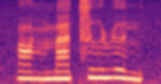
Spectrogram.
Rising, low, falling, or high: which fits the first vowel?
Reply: low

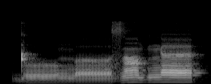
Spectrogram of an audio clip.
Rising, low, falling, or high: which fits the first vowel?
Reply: low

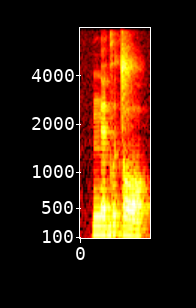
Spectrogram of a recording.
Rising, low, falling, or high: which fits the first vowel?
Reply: low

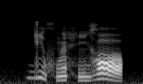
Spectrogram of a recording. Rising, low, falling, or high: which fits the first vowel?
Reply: falling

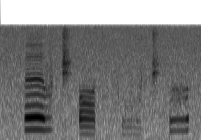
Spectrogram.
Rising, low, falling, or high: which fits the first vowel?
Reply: high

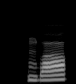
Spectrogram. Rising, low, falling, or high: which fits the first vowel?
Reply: rising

